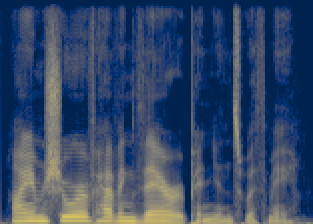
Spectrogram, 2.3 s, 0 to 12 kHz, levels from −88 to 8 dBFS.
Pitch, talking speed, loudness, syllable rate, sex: 190 Hz, 230 wpm, -16 LUFS, 5.7 syllables/s, female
